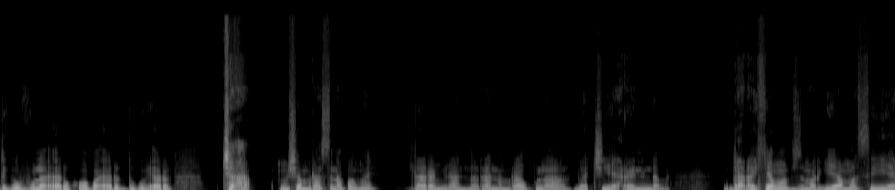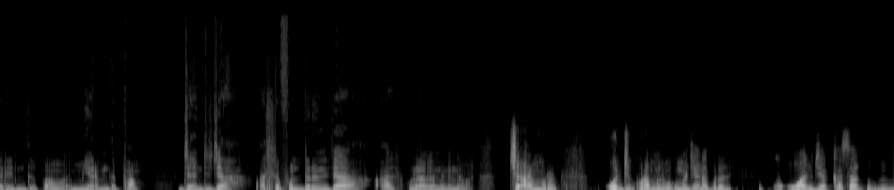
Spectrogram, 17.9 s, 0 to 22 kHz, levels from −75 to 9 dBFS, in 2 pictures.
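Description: At 12.61 s the speech stalls until 12.71 s. This is a short stall from a late packet. The jitter buffer ran dry, so the receiver held the last sound for 78 ms. Nothing is lost, but the delay grows by 78 ms. The held sound has a faint buzz or dip.

From 12.87 to 12.90 s comes a short concealed packet loss. About 20 ms of audio never arrived. The receiver papered over the gap by extending the previous sound. It then blended back into the real audio. It is heard as a brief smear or wobble.

From 13.11 s to the end there is a call bitrate drop. The encoder falls from 32 kbps to 8 kbps. It sits at its lowest for nearly 3 s. The coded bandwidth shrinks from 20 kHz to 8 kHz. The speech turns muffled, coarse and watery.

Between 15.36 and 16.18 s a jitter buffer speed-up occurs. Too much audio had queued up, so the receiver trimmed short pitch-period slices, around 70 ms in total. Playback runs at 109% speed. 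The pitch stays the same, but the speech sounds hurried.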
